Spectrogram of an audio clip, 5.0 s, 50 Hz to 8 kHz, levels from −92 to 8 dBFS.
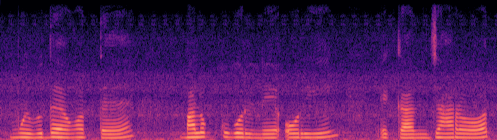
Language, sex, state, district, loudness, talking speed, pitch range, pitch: Chakma, female, Tripura, Dhalai, -19 LUFS, 95 wpm, 215-235 Hz, 225 Hz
